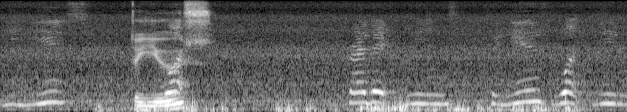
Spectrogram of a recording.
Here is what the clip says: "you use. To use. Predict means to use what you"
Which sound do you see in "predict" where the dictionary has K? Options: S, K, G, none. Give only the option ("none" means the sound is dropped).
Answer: none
